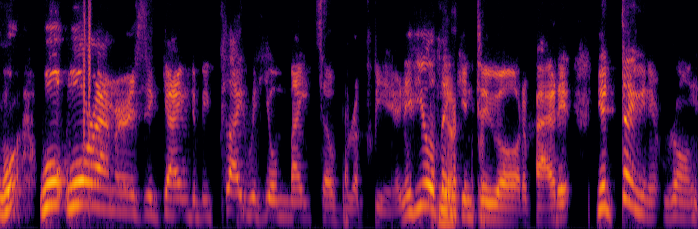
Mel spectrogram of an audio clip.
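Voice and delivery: full put-on British accent. Discussing the Games Workshop tournament scene, the speaker quips in a British accent. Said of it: "I'm sure it was a spot on British accent".

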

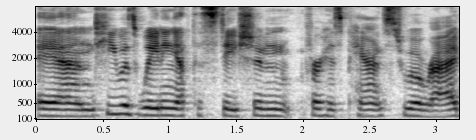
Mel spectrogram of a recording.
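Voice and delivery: ordinary talk

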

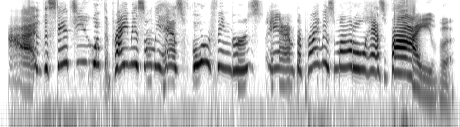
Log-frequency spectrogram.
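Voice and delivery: very high, very slow, swooping sing-song complaining. Bringing up complaints about the Primus: Wowhead commenter voice. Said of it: "my best Wowhead commenter voice".

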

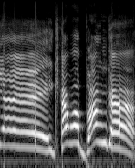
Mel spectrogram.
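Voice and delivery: put-on very high, very loud whoop, "yay" drawn out. Describing a man in a movie as the logo appears, retelling a jubilant exclamation. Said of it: "exclaims like jubilantly".

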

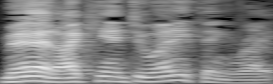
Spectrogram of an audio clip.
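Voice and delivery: ordinary talk

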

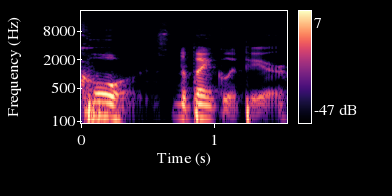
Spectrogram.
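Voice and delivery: deep voice dropped right down. Repeating the slogan on request, now in a deeper voice. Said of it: "Can you do that again, but with a deeper voice?".

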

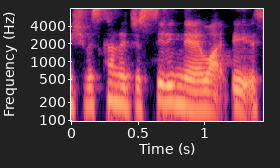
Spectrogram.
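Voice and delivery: ordinary talk, nothing marked

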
